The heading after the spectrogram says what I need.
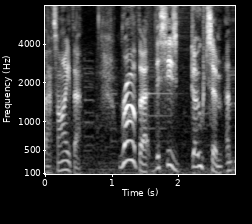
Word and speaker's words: Gotham: either rather this is goam and that pronunciation makes sense because it comes from goat Farmstead or place where goats were kept the Gotham pronunciation is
